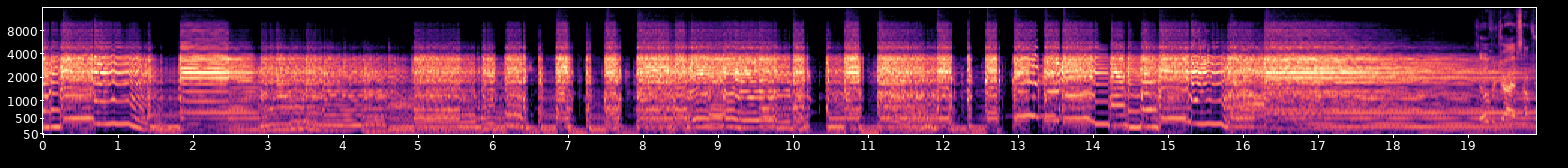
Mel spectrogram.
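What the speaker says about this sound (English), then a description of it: "Overdrive sounds really good" Electric guitar driven through a Wampler Pantheon overdrive pedal with gain fully up plays a thick, saturated distorted line of chords and notes, loud and continuous, with only brief gaps.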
